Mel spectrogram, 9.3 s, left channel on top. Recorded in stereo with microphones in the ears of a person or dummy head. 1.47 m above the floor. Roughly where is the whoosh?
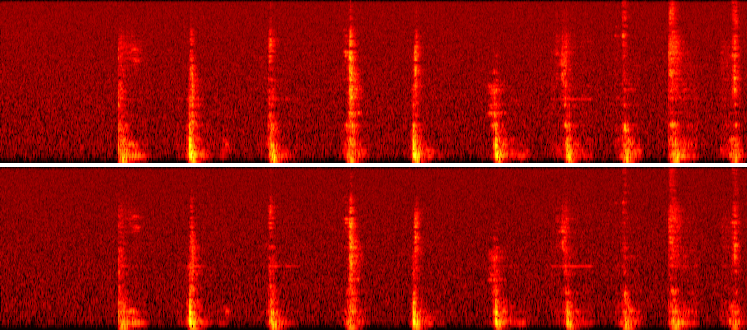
Centre.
